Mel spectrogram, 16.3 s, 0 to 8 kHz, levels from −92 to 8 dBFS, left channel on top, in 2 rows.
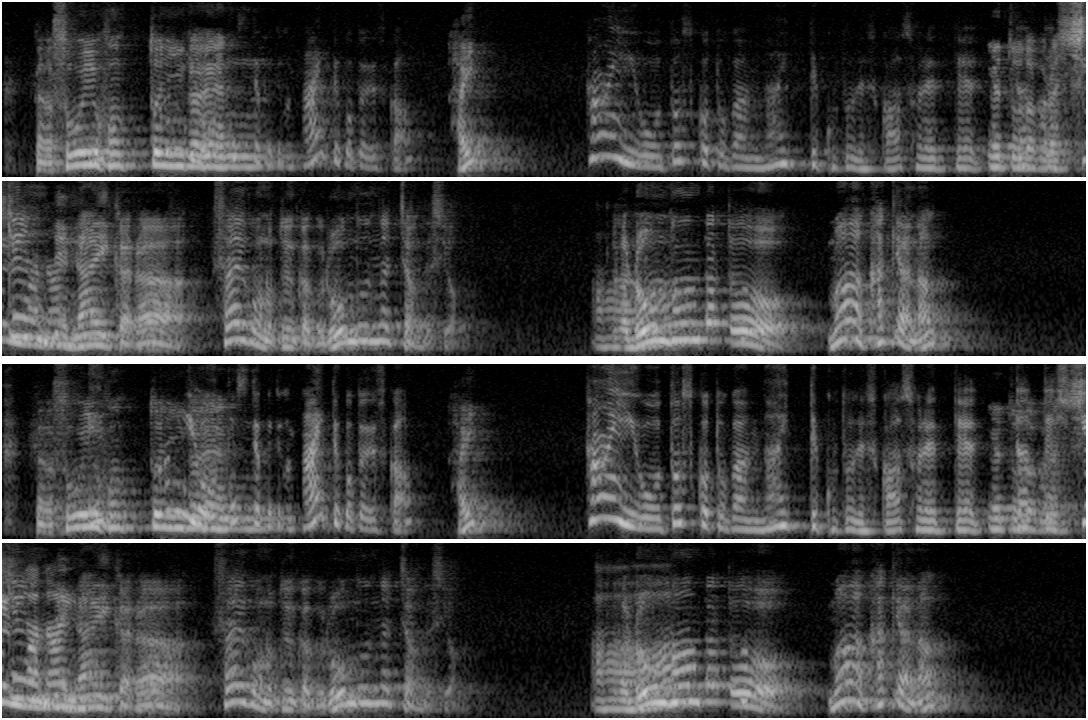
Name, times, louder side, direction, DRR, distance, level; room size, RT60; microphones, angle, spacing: voice 1, 0.3-2.0 3.4-3.6 7.4-11.5 12.7-14.0 14.3-15.1, left 1 dB, 30° left, 1.0 m, -26 dB
voice 2, 1.2-3.1 4.4-7.4 7.6-8.8 9.1-9.3 12.5-13.3, right 6 dB, 70° right, 0.4 m, -30 dB
26.5 x 15.0 x 2.4 m
head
